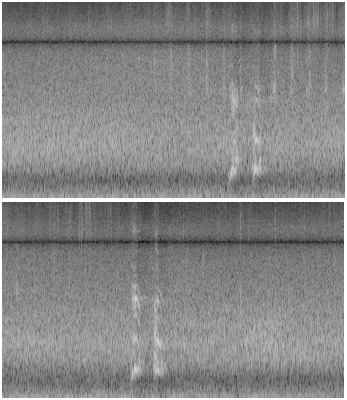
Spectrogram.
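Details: Dogs arguing at a training and boarding kennel in the Worcestershire countryside, England: two pairs of short, high, sliding yelps or whines, the pairs about four seconds apart, over a constant broadband background hiss.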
